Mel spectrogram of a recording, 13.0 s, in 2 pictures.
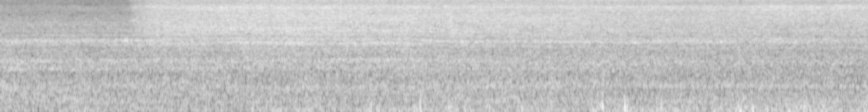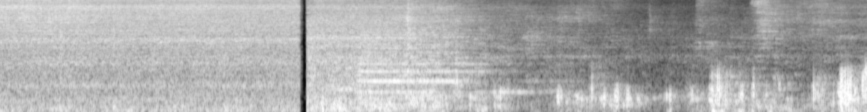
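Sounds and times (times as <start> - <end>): rush of train wheels and wind: 0.0 - 13.0
uneven low clatter: 8.9 - 13.0.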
